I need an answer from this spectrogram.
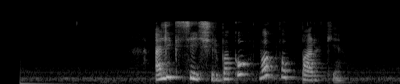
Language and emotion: Russian, positive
